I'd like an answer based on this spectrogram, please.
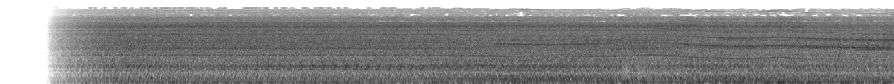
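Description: Electric drill with a hole saw running steadily as it cuts up into wood framing. It starts about half a second in, and its whine wavers slowly in pitch as the cutter loads.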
